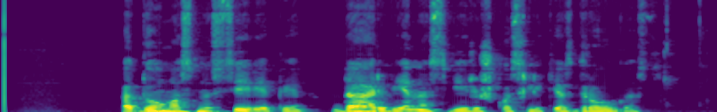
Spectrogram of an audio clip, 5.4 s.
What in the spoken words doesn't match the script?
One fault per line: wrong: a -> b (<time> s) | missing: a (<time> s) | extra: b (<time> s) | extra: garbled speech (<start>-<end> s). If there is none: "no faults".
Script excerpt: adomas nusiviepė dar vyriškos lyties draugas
extra: vienas (3.0 s)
